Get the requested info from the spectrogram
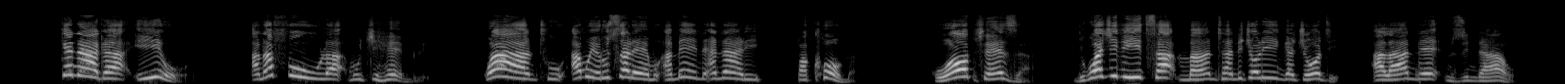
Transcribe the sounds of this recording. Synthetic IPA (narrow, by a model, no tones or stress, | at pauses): kɛnak̬aʔiwɔ̰ | anafulamut͡ʃiɦɛbɾi | kwaːntʰuʔamujɛɾusalɛmuʔamɛnɛanali | pakʰɔːma | kuwawɔpʰɛza̰ | ndikuwat͡ʃitit͡sʰamantʰandit͡ʃɔliŋɡat͡ʃɔt̬ḭ | alandɛm̩zindaːwɔ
